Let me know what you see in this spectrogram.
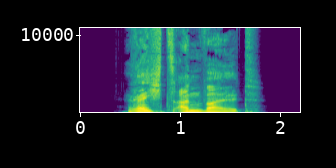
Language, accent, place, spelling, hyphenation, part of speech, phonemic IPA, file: German, Germany, Berlin, Rechtsanwalt, Rechts‧an‧walt, noun, /ˈʁɛçt͡sʔanˌvalt/, De-Rechtsanwalt.ogg
- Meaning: lawyer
